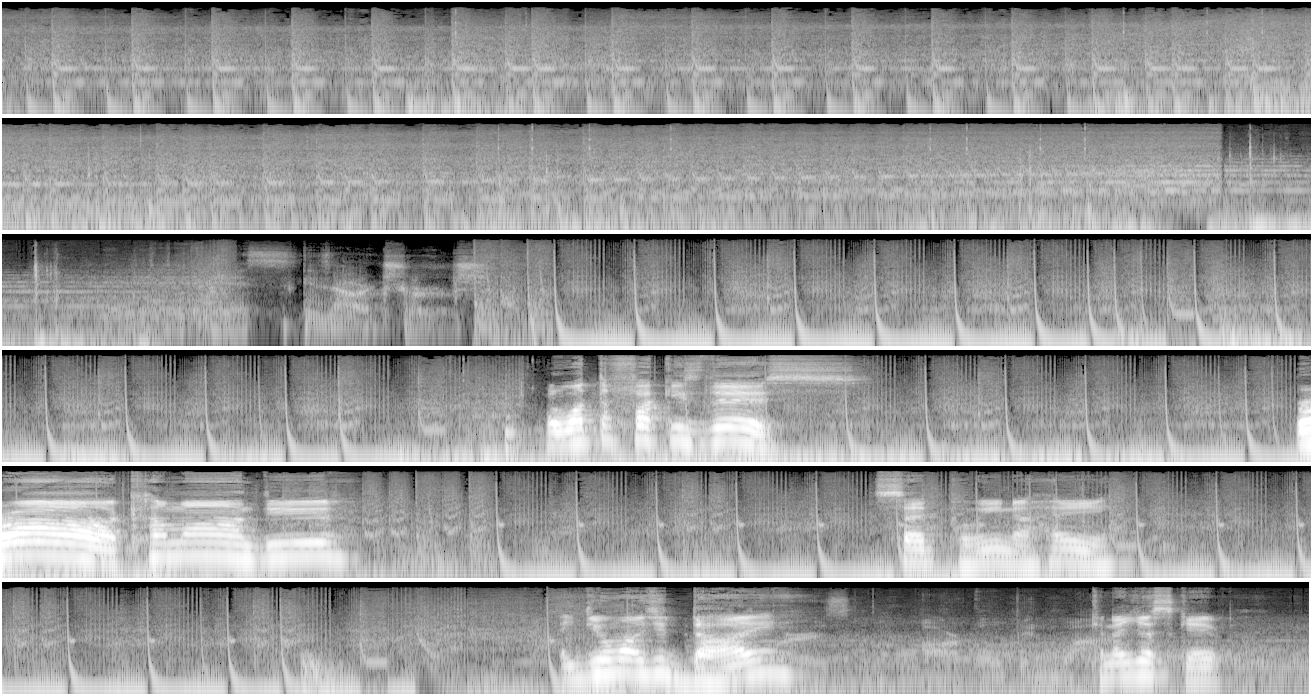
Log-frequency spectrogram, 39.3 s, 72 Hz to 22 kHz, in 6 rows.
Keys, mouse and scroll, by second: 1.5 click, 2.3 middle click, 2.7 click, 5.7 middle click, 7.3-9.8 drag, 9.1-10.1 middle drag, 10.6-12.7 drag, 10.6-12.7 middle drag, 10.6 right click, 12.7 KP_5, 12.8 KP_1, 13.3 middle click, 13.3 KP_3, 14.3-16.2 drag.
